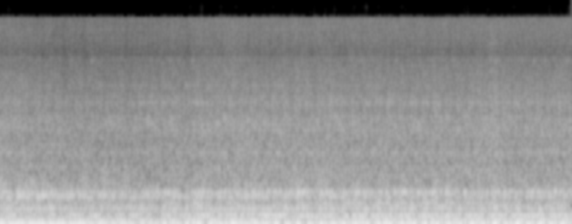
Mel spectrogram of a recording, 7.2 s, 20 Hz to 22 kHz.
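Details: First startup of a carbureted 347 stroker with new pistons, bigger cam and better intake in a 1980 Ford F250: a steady, slightly lumpy low V8 rumble, about three to four pulses a second. Runs on its own but got pretty hot; no temperature gauge.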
